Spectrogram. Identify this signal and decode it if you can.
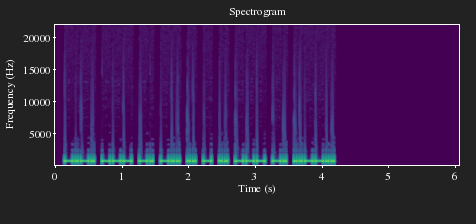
Morse code, heard as a keyed tone, about 28 wpm, 700 Hz. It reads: CONDITION?
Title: Sentences from Top 1300 Words 30wpm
